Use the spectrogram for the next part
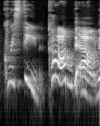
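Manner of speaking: dad telling her to calm down. Retold or imitated. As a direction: imitate a dad scolding from the stands. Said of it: "your dad was like".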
